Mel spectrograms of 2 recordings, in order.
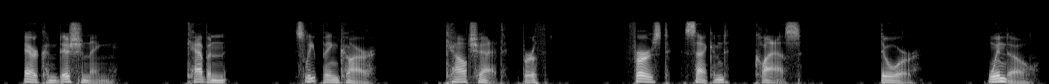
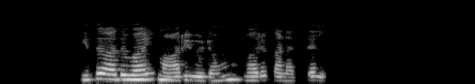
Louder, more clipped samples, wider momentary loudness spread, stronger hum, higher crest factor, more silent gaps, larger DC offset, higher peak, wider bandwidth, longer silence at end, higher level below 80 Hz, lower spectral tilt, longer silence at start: second, -22 LUFS vs -18 LUFS; neither; about the same, 14 LU vs 14 LU; neither; first, 22 dB vs 16 dB; second, none vs 3.01-3.07 s; neither; about the same, -2 dBFS vs -4 dBFS; first, 8 kHz vs 5.8 kHz; second, 0.15 s vs 1.5 s; first, -42 dBFS vs -60 dBFS; second, -4.5 dB/octave vs -7 dB/octave; second, 0.25 s vs 0.8 s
